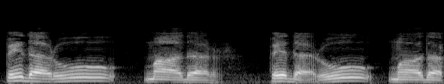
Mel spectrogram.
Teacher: الواو بتتحول إلى ما يشبه الضمة على الحرف الأخير من الكلمة السابقة لها · Term: الواو بتاع العاطفة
